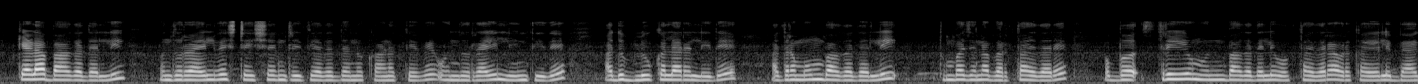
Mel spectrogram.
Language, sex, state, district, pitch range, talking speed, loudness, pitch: Kannada, female, Karnataka, Dakshina Kannada, 200-220 Hz, 110 wpm, -17 LUFS, 210 Hz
